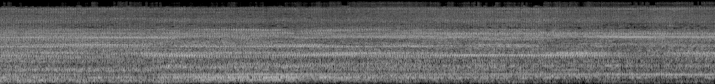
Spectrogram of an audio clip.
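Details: 2008 VW Passat 2.0 TSI idling with a fast, light top-end tick about three or four per second over a hissy idle. It started a few days ago and does not come from the tensioner, water pump or new oil pump; source unknown.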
